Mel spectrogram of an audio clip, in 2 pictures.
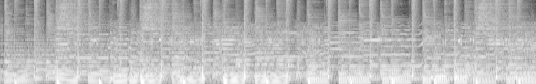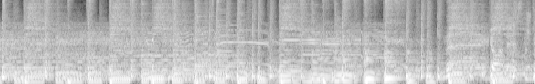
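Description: Live rock band in an instrumental section: a Telecaster-style electric guitar plays a lead line with bent notes over a steady beat on an electronic drum kit.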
